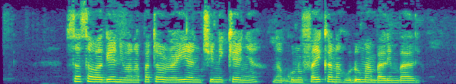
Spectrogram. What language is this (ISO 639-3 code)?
swa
